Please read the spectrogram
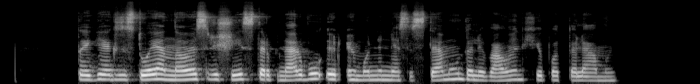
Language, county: Lithuanian, Alytus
